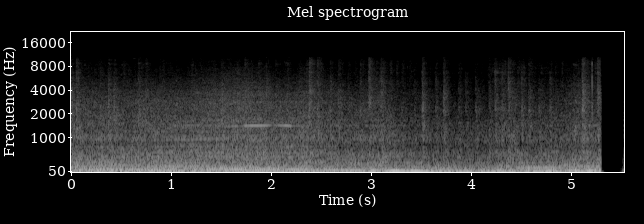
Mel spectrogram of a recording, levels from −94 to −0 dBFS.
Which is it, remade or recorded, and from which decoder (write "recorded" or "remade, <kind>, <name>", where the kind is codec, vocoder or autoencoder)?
recorded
